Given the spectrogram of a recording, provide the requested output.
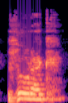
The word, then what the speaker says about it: Żurek: And of course, the master of the coherence is Żurek, that's the Polish correct pronunciation of Wojtek Żurek's name, who wrote so many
